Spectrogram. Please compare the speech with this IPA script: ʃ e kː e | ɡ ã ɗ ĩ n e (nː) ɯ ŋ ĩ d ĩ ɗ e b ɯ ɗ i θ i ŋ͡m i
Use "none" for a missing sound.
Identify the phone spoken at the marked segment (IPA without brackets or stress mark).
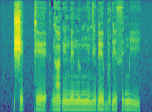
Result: n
